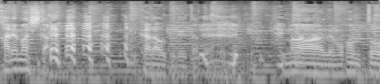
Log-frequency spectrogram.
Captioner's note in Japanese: 笑い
